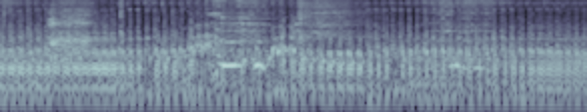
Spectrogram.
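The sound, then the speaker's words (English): A human voice makes a low, rolling purr, a steady throaty rumble with a fluttering texture that lasts about three seconds without pause. “Do you like it when I purr, or do you think it's silly?”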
